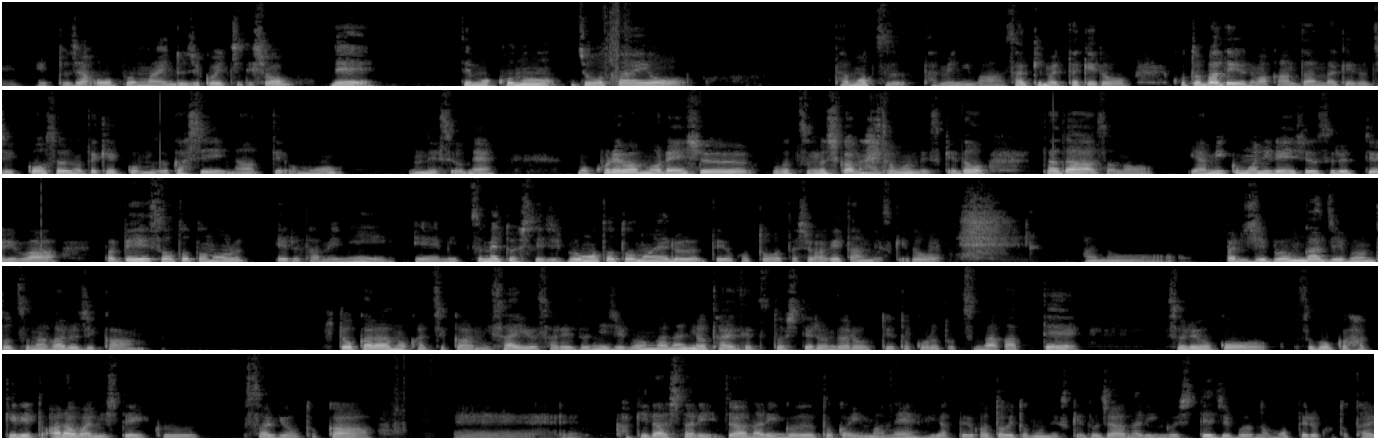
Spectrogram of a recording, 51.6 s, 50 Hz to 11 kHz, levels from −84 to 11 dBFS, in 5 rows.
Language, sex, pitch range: Japanese, female, 170-225 Hz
